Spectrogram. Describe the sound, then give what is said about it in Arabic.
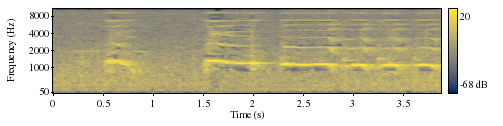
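Gulls squabble over a caught puffin, one gull taking the prey from another, with harsh, repeated squawks and cries that overlap in quick bursts, moderately loud over a low outdoor hiss. “وبعد عراك بسيط بينهما يحصل النورس الآخر على الفريسة ويمضي بها هاربا.”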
